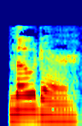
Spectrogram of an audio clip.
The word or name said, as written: loader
